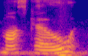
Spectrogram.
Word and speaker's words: Moscow: Moscow because I'm from Moscow and it's not there's no cow in Moscow. It is pronounced Moscow.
